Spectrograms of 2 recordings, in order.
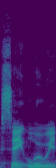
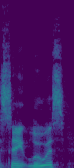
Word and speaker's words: St. Louis: Louis Sableye you've got me saying st. Louie now and I'm upset because I know you're supposed to say to st. Louis that's not the way it's spelt but if anyone from st. Louis hears me saying Louie they're going to kill me he's what he's staying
